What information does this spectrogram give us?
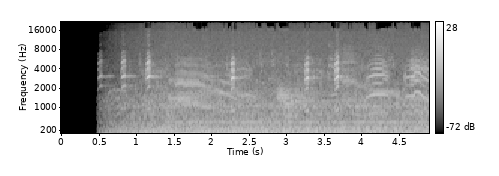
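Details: Black-winged stilt making sharp, piping yelps in an irregular sequence, some notes sliding slightly, against a low hiss.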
